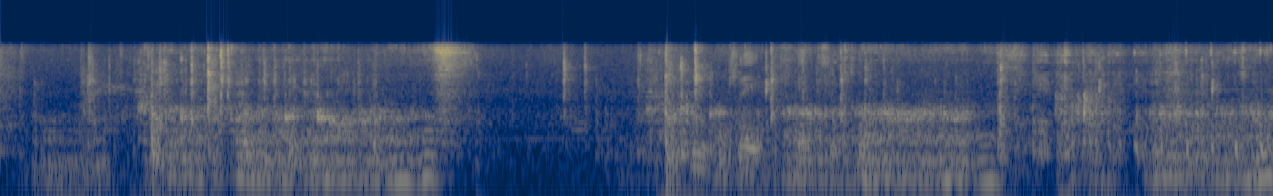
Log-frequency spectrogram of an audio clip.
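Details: Rottweiler kept indoors, agitated by an office chair it dislikes, giving a low rumbling growl with pitched vocal bursts, broken by a brief quiet pause midway, with human voices in a small room.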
